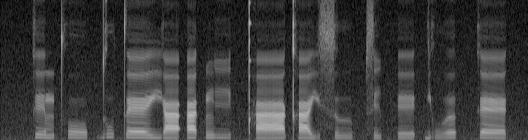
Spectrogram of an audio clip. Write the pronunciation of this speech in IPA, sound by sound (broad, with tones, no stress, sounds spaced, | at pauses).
k e˧˩ m t̪ʰ oː˧˩ p̚ d u˥˨ t̪ ɛː˧ j a˩ ʔ a˧ t̚ ŋ iː˧ t̚ pʰ aː˩˧ kʰ a˧˩ j s ɯː˧˩ p̚ s i˧˩ p̚ ʔ eː˧ t̚ j u˧˥ ə̯ | k ɛː˧˩ k̚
